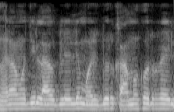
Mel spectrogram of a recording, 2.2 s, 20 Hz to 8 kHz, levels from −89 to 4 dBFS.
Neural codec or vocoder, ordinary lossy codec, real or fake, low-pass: none; AAC, 32 kbps; real; 7.2 kHz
